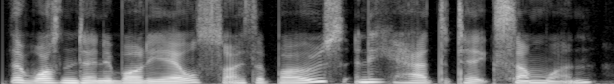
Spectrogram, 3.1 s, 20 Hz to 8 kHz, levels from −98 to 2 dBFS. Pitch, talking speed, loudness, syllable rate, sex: 190 Hz, 255 wpm, -17 LUFS, 7.1 syllables/s, female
